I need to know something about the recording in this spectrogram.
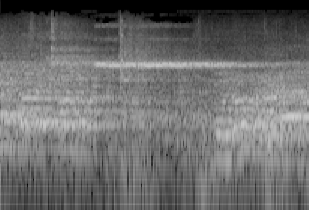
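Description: A referee's whistle blows briefly.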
